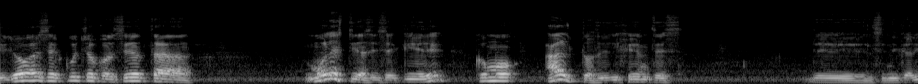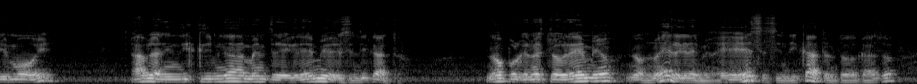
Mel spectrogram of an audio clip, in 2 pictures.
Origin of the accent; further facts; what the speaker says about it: Tucumán, Argentina; now in Misiones, Argentina; yo soy de Tucumán, nací en Tucumán, me malcrié allá. después tuve la posibilidad de elegir de venir a vivir acá a Misiones.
